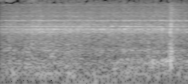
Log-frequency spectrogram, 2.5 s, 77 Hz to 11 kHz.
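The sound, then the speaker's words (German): A mountain railway train climbs toward 3,500 metres in the Alps, giving a steady, dense rumble of wheels and carriage noise with a single sharp click near the end. “Es ist heute wunderbar, mit dieser Bahn hochzukommen auf 3500 Meter zum Jungfraujoch.”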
